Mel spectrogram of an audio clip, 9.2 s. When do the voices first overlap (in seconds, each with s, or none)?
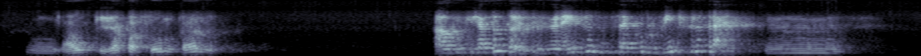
none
